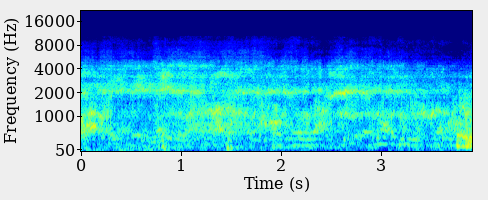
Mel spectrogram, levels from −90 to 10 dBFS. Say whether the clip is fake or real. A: fake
